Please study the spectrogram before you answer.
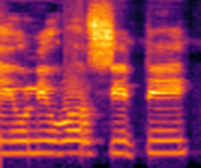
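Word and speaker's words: university: लेकिन इसका उच्चारण करिए तो लिखा आता है यूनिवर्सिटी यू तो इसके आगे हम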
